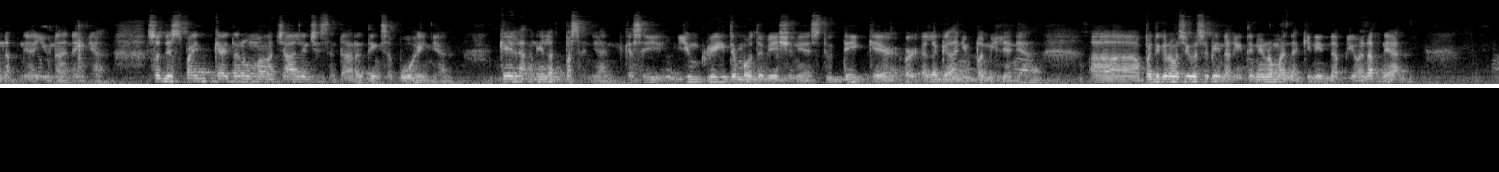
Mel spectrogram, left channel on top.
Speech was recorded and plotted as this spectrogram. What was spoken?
niya, yung nanay niya. So despite kahit anong mga challenges na darating sa buhay niya, kailangan nilagpasan yan. Kasi yung greater motivation niya is to take care or alagaan yung pamilya niya. Pwede ko naman siguro sabihin, nakita niyo naman na kinidnap yung anak niya.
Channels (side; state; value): right; silent; 63 dB below the other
